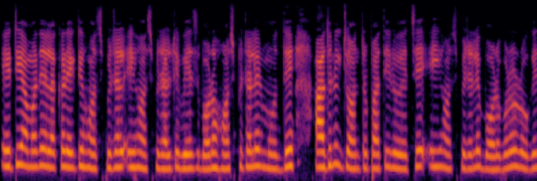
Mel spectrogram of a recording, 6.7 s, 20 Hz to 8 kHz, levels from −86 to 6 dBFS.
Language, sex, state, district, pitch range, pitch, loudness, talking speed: Bengali, female, Jharkhand, Jamtara, 235-260 Hz, 245 Hz, -20 LUFS, 240 wpm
